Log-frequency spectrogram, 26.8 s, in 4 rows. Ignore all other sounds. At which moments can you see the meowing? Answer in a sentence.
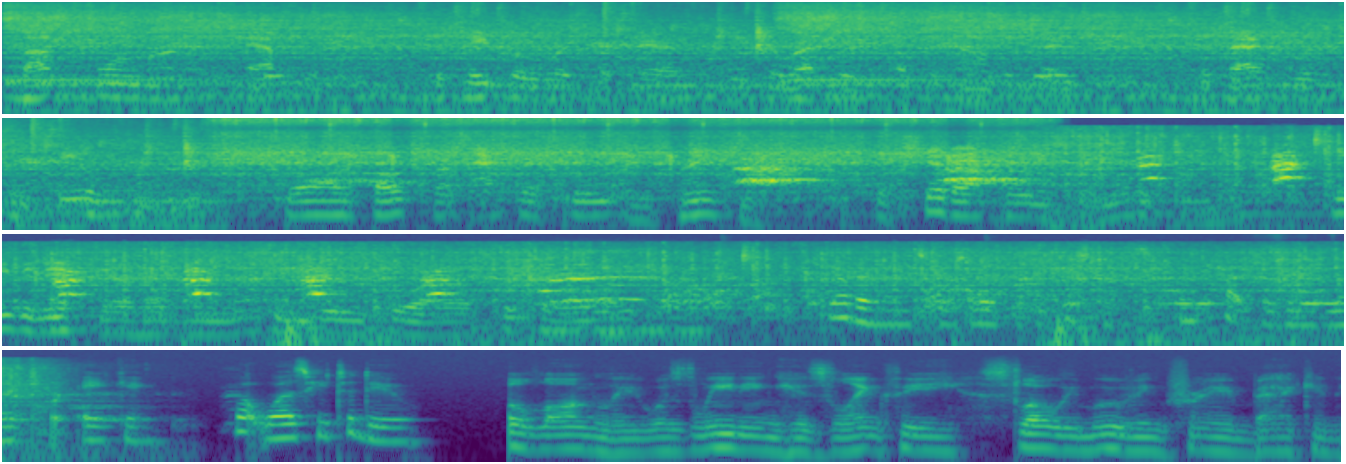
You can hear the meowing from 16.1 to 16.9 s.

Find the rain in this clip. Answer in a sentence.
You can hear the rain from 0.0 to 20.5 s.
